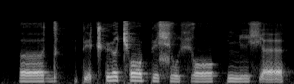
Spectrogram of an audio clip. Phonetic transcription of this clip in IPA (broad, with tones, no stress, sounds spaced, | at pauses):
əː˧ d | pʲ ɛ̰˧ t͡ʃʼ y˦ ə̯ cʰ oː˦ pʲ ə˧ ɕ u˨ ç o˧ | ɲ i˨ ç ɛ̰˧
